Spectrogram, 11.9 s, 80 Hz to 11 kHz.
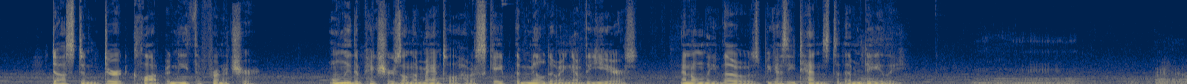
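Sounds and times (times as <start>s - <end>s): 
speech: 0.5s - 2.6s, 3.3s - 9.1s
dog growling: 9.7s - 11.8s.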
